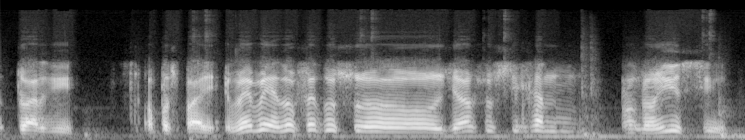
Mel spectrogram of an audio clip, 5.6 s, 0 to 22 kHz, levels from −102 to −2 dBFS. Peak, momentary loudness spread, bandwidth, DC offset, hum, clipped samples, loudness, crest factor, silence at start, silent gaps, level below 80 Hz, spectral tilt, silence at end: -2 dBFS; 13 LU; 8.8 kHz; under 0.1%; none; under 0.1%; -14 LUFS; 12 dB; 0.15 s; none; -50 dBFS; -6 dB/octave; 0 s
